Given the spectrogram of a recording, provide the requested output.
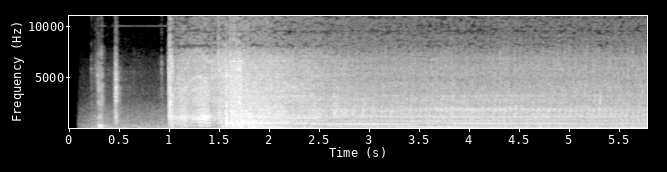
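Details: Opel Corsa D, 2011, 1.2 L (1229 cc) petrol A12XEL, 63 kW/86 PS, 150,980 km: quick start, then a light regular knock ticking through the idle at a few beats per second; rod knock, diagnosed as connecting rod bearing damage.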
